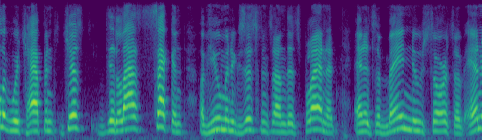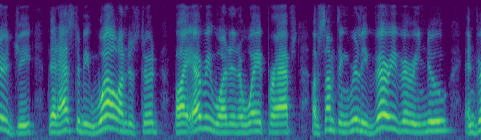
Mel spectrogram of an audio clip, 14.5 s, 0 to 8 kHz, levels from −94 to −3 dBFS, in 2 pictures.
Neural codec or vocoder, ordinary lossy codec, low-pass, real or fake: none; Opus, 32 kbps; 7.2 kHz; real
